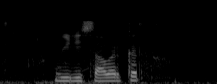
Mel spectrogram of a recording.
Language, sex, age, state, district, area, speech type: Kannada, male, 18-30, Karnataka, Tumkur, rural, spontaneous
